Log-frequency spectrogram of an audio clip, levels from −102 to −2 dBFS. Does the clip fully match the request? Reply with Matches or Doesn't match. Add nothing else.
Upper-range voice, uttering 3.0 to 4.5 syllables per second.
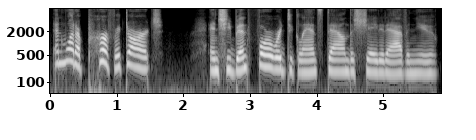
Matches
